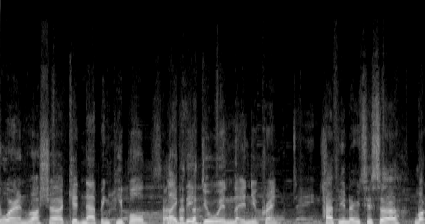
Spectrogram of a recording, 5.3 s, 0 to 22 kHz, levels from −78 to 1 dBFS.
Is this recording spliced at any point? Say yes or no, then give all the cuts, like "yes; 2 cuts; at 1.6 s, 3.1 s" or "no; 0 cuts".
no; 0 cuts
